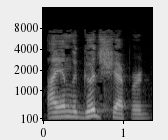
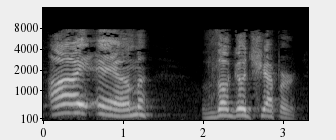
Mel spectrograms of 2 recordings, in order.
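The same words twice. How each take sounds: First: Said in the usual way. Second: "I am" stretched slow, loud and high, then "the good shepherd"; most emphatic declaration. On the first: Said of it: "where he says". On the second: Shown as a demonstration. Preacher voicing Jesus' claim, "I am" hugely emphatic and drawn out. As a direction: punch "I am" at full voice, pause, land "the good shepherd" loudly. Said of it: "with the most emphatic way that I can say it".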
